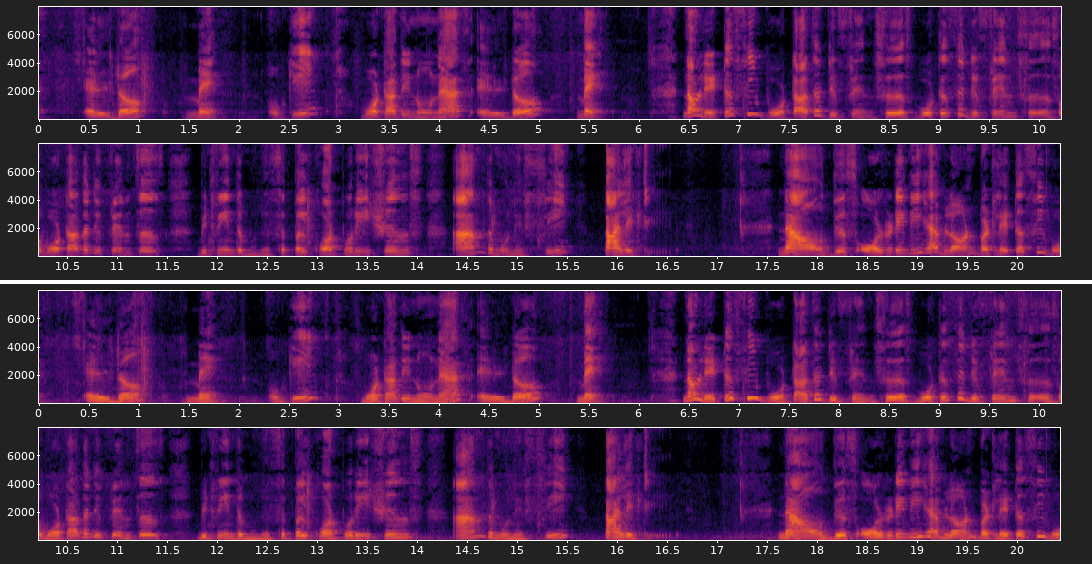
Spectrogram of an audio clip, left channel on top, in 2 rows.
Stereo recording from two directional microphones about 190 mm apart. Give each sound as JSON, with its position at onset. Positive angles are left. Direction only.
{"t": 0.4, "sound": "speech", "side_deg": 30}
{"t": 2.3, "sound": "speech", "side_deg": 30}
{"t": 6.1, "sound": "a woman's voice", "side_deg": 30}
